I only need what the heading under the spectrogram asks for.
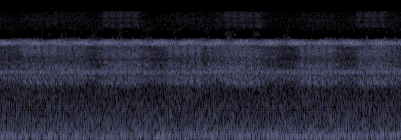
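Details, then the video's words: Crickets at night in a soothing sleep recording: constant shrill ringing trill with a slower pulsing layer beneath, rising and falling in soft waves over a quiet low rumble. "suara jangkrik malam"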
